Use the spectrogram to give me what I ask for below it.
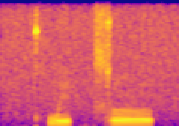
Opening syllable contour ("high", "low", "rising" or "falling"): low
